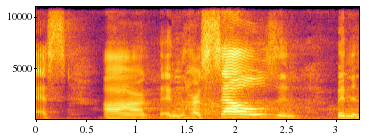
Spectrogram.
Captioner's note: audience laughs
